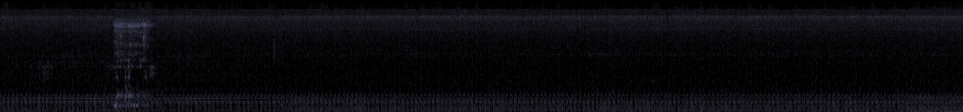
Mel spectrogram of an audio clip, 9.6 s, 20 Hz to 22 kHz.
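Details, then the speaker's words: Gibson 79 RTV amplifier motor powered up on the bench, audio boosted: quiet steady hum with several fixed tones over faint hiss, unchanged throughout; motor is noisy, cause not yet determined. "Um, so it won't be this loud in real life, but it is going to be boosted so you guys at home can get a clear indication of what kind of noise this thing is making."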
